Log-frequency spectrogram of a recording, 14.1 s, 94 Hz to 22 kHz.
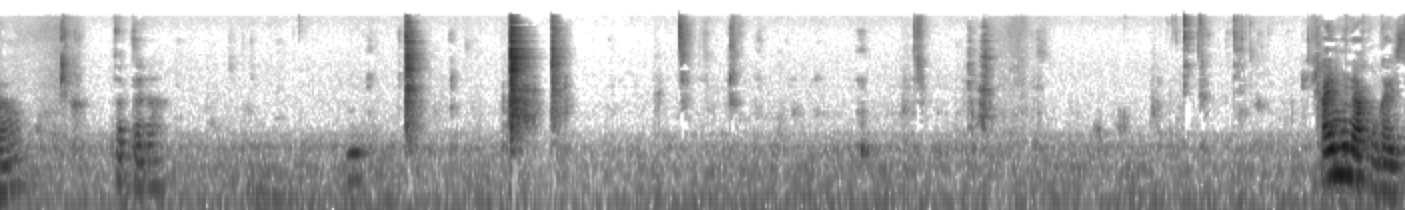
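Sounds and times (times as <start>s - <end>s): eating clicks and smacks: 11.6s - 13.2s.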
